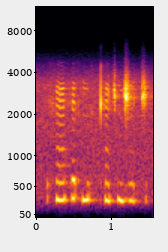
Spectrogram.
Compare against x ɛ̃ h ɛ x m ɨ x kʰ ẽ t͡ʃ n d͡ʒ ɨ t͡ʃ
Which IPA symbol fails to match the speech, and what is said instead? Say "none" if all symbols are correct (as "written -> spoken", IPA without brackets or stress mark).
ẽ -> ɛ̃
